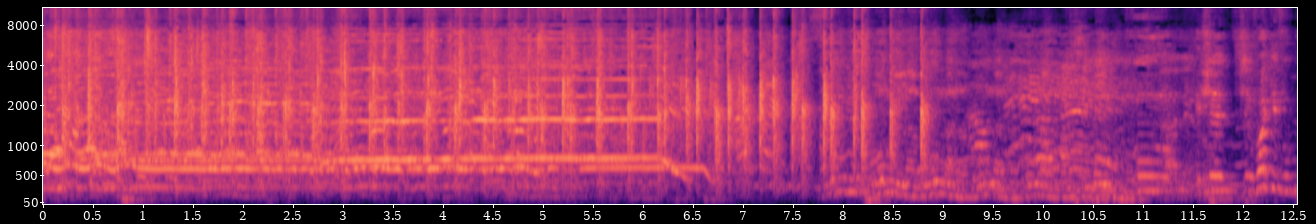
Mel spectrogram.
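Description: A church congregation cheers and applauds during a worship service, with clapping and shouting swelling over sustained music and continuing as a loud, dense crowd roar.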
